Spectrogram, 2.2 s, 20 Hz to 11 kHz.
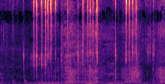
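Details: TSDZ8 e-bike mid-drive motor, bought Oct 2024, about 18 months and hundreds of miles, clutch failed: internal ratchet freewheel turned by hand gives crisp even clicking, no skipping or crunch; ratchet sounds fine, though the unit binds with resistance when freewheeling.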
